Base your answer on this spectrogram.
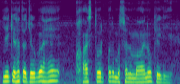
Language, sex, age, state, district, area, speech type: Urdu, male, 30-45, Delhi, North East Delhi, urban, spontaneous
